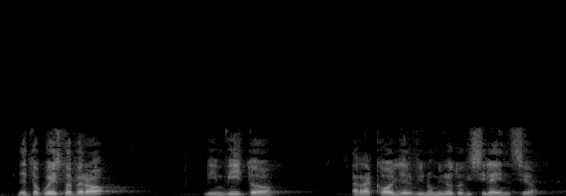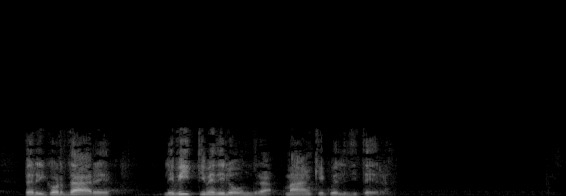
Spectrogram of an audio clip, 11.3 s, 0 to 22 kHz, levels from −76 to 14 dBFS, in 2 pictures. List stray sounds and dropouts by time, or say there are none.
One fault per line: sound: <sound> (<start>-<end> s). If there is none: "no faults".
no faults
